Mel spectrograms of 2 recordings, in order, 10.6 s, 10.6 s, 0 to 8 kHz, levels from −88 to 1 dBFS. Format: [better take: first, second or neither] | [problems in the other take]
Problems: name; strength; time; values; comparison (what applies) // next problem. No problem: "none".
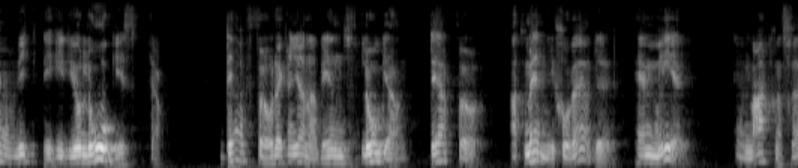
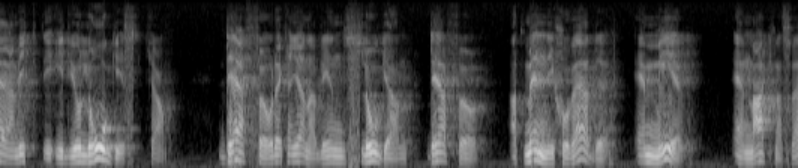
second | noise reduction (neural mask model DeepFilterNet 3)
